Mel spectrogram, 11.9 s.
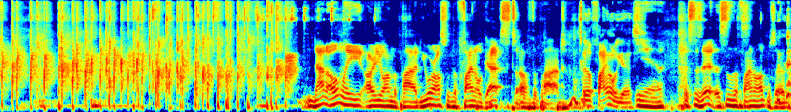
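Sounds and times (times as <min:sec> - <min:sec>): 
hand clapping: 0:00.0 - 0:05.4
speech: 0:04.6 - 0:11.8.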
